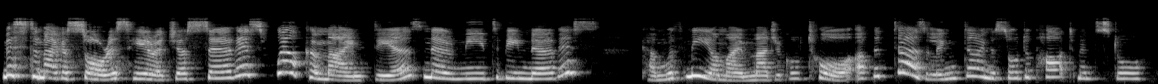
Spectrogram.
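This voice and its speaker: A flamboyant storybook shopkeeper , acted out by a woman, proud and showy. He welcomes people with theatrical flair, his pitch lifted a little above everyday talk. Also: sing-song, unhurried. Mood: grand welcome. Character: flamboyant showman dinosaur store owner, a man, grand and proud.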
